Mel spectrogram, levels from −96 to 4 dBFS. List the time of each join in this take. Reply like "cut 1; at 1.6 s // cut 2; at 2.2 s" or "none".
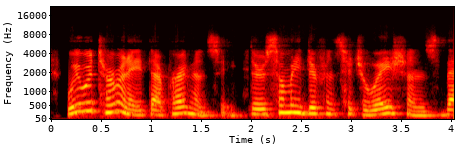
cut 1; at 2.0 s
